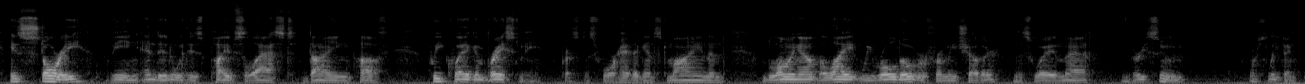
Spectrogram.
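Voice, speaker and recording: His voice is low and a little mellow as this young streamer works through a classic novel at an unhurried pace. The reading gets broken up by casual, self-correcting asides to chat.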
